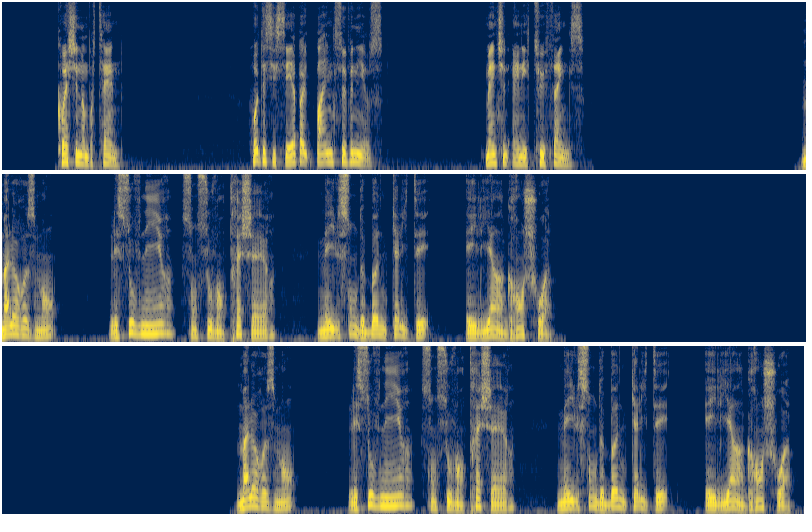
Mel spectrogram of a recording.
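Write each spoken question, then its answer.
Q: What does he say about buying souvenirs?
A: Often very expensive, but good quality and a big choice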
